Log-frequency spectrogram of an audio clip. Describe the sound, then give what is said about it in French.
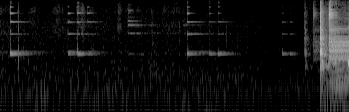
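A cuckoo clock in a room of cuckoo clocks chimes exactly on the hour with a soft, bright melody of ringing tones in four evenly spaced phrases, fading briefly before a harsh burst of noise cuts in at the end. “Cette douce mélodie annonce que nous sommes pile à l'heure pour la salle des coucous.”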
